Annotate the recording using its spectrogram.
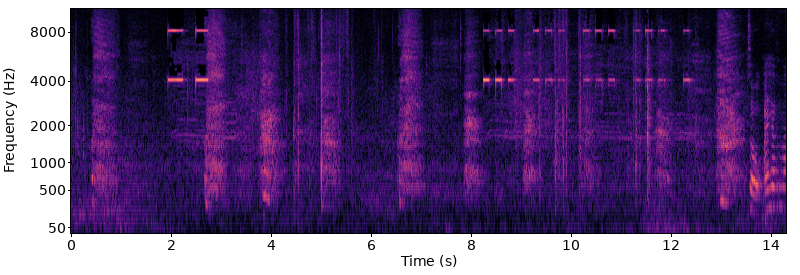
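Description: A woman breathes hard in quick bursts.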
